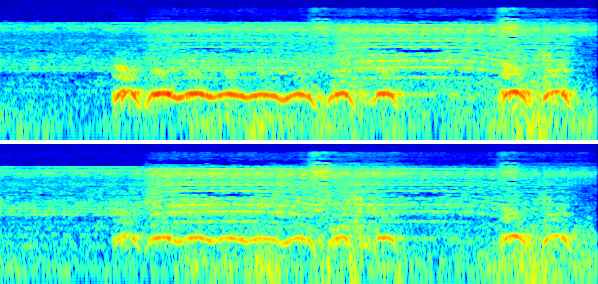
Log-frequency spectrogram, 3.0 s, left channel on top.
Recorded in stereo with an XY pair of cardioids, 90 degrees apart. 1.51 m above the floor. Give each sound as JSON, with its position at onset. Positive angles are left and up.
{"t": 0.6, "sound": "a dog barking", "azimuth_deg": 70}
